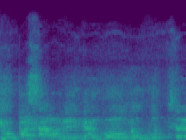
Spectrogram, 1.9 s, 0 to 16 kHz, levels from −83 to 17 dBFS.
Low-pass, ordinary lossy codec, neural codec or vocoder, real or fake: 14.4 kHz; AAC, 48 kbps; codec, 44.1 kHz, 3.4 kbps, Pupu-Codec; fake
